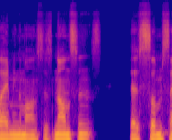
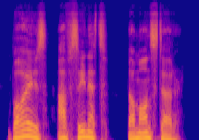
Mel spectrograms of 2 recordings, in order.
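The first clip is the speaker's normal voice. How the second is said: bad, hammy, fake put-on Scottish accent; 2 semitones higher than usual. Retelling a man's announcement to pub locals; bad fake Scottish accent. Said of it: "put on the bad fake Scottish accent".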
